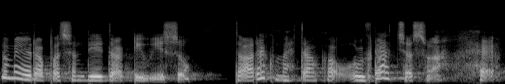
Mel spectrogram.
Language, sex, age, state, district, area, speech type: Hindi, male, 45-60, Uttar Pradesh, Sonbhadra, rural, spontaneous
